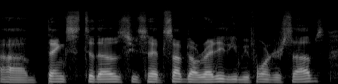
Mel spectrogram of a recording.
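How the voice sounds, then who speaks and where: Talking at a very fast pace and medium pitch, a man is heard in a very clean recording with a silent background. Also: dry, close sound with no echo. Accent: Texas. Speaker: gaming youtuber. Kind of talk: tutorial. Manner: many fillers (um, uh); casual, upbeat.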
